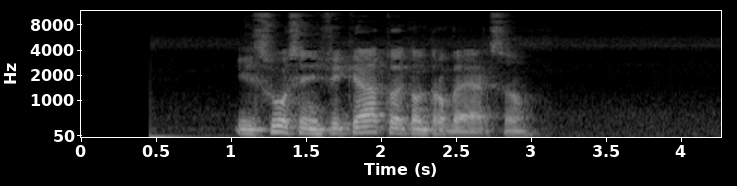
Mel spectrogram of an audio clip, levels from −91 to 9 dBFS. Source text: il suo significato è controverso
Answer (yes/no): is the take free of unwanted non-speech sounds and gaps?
yes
